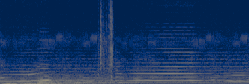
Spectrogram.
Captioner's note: camera clicks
